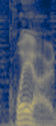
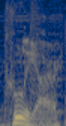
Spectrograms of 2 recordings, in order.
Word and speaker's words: Cuellar: Cuellar, not Cooliar.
